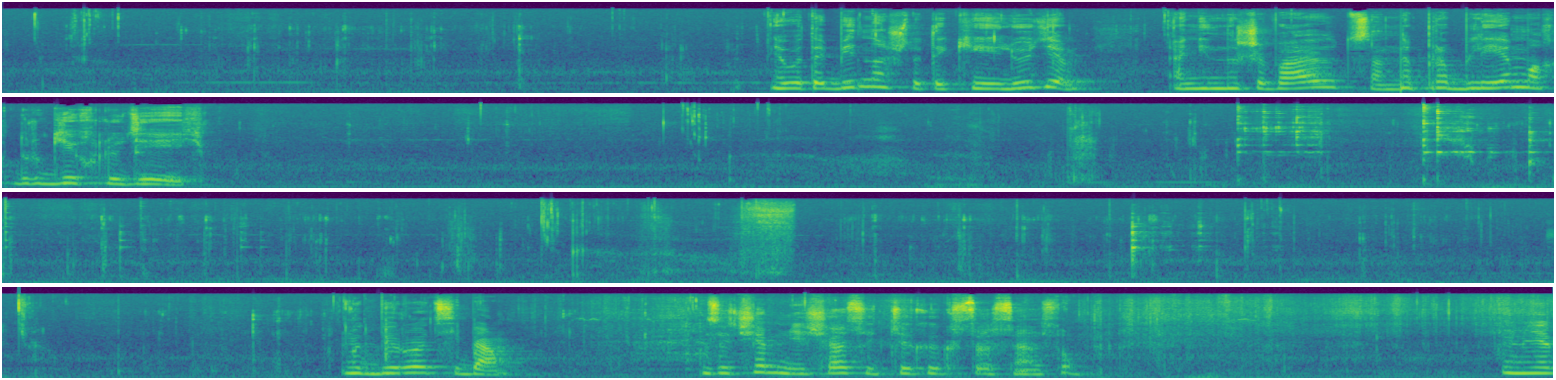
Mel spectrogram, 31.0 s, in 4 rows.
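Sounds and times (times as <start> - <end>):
close chewing of food: 0.2 - 3.8, 11.1 - 25.0.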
